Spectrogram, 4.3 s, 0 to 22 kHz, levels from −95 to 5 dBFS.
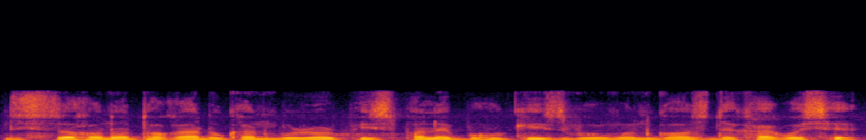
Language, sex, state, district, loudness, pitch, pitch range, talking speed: Assamese, male, Assam, Sonitpur, -17 LUFS, 110 Hz, 105-115 Hz, 110 wpm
